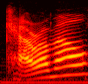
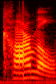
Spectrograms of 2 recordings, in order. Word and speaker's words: caramel: in Caramel oh the caramel yeah that's what I said Tina actually you said caramel when it's pronounced caramel can't we just call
